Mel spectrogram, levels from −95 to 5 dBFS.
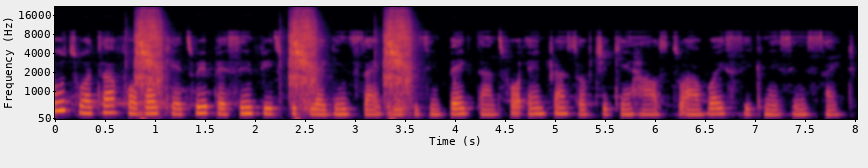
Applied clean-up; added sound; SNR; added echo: none; Domestic sounds, home sounds; -3 dB; none.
